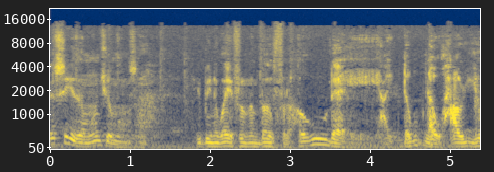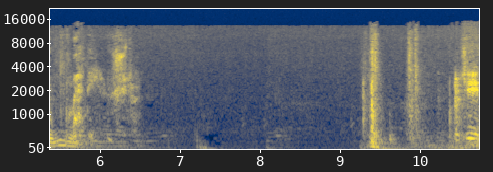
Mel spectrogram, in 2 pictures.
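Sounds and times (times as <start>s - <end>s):
speech: 0.0s - 6.5s, 10.5s - 10.7s
door thudding shut: 9.2s - 10.1s.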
